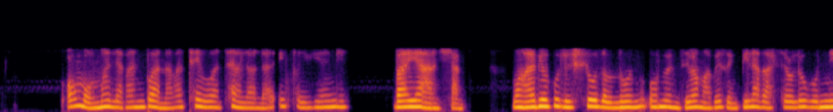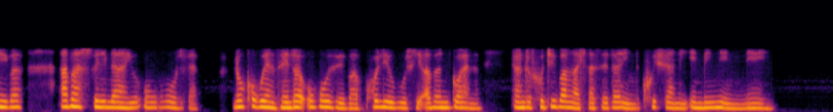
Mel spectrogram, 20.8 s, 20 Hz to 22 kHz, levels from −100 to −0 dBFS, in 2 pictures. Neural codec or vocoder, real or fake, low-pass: codec, 16 kHz in and 24 kHz out, 0.6 kbps, FocalCodec, streaming, 4096 codes; fake; 3.6 kHz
